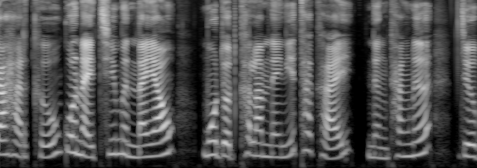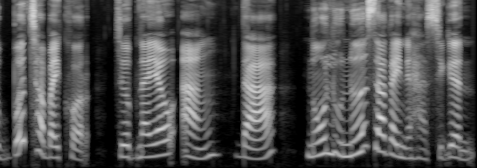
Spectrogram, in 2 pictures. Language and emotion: Bodo, happy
